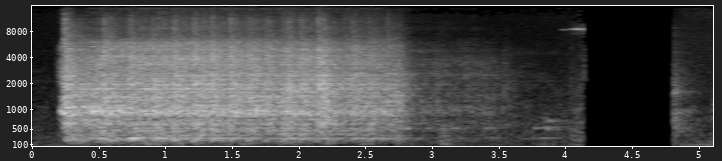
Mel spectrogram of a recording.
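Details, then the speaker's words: Troy-Bilt self-propelled electric-start push mower with Briggs & Stratton engine: starter spins it fast and evenly, about four turns a second, with no compression thumps; no compression because the exhaust valve seat has come out. "And with the pull start, there is absolutely nothing there. Maybe the valve stuck. The valve broke."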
